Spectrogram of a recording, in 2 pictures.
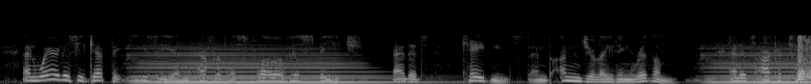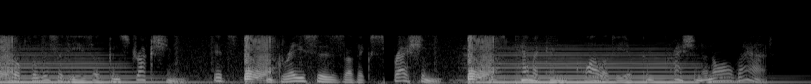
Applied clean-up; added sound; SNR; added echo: none; Fart + Bowed string instrument; -1 dB; none.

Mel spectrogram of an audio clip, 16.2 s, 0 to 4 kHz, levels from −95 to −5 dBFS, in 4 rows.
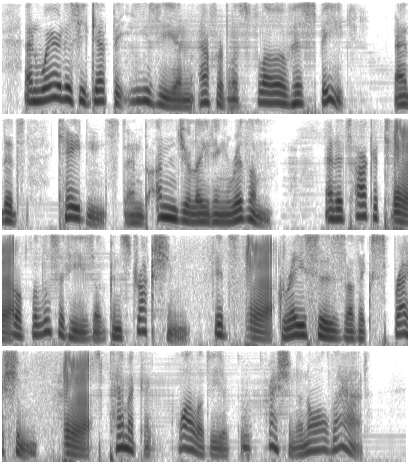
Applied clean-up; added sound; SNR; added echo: neural separator model SepFormer WHAM!.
